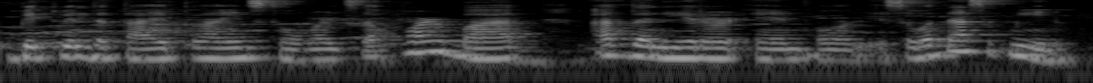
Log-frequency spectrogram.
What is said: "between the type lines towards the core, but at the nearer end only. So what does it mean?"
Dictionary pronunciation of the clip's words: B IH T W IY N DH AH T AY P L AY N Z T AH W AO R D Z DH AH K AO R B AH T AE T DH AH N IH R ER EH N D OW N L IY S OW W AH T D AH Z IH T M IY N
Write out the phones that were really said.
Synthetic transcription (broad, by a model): B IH T W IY N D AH T AY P L AY N S T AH W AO R D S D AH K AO R B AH T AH T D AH N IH R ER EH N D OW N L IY S OW W AH T D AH S IH T M IY N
